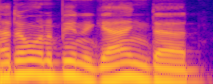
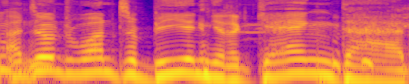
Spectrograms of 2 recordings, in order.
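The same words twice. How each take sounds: First: Put-on British accent. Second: Loud, high hammed-up Scottish; Scottish accent. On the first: Correcting a co-host's impression, high British accent. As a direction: do a British son protesting. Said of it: "I think he's more British". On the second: Son protesting to his dad, loud mock Scottish accent. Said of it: "It was a Scottish".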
